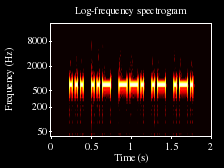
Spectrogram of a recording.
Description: Morse code, heard as a keyed tone, about 36 wpm, 700 Hz. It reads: SUGAR
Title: Five Letter Words - 35wpm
